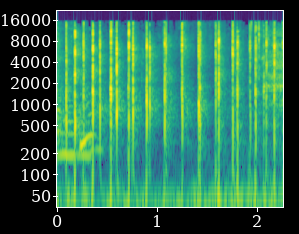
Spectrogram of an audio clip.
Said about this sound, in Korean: 11번을 야 대단하십니다. 박수 한번 보내드려야 되지 네. 않을까?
